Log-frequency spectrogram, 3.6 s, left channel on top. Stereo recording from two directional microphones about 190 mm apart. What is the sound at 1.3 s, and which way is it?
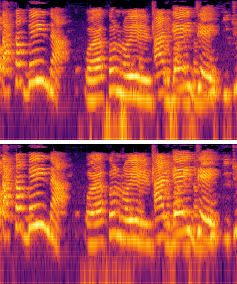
Speech, 55° left (ahead or behind).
